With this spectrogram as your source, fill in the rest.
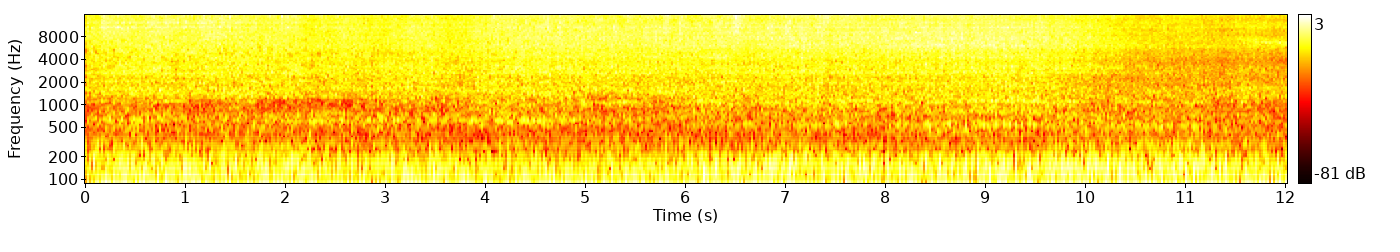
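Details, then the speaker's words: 1977 C3 Corvette, original survivor car, first start of the year: deep even V8 engine and exhaust rumble holding steady at idle, no ticks, misses or rattles; healthy engine idling smoothly. "which you can see a little bit more of this Corvette and hear the cool sound of the engine and the exhaust and making that mid-70s kind of cool rumble."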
